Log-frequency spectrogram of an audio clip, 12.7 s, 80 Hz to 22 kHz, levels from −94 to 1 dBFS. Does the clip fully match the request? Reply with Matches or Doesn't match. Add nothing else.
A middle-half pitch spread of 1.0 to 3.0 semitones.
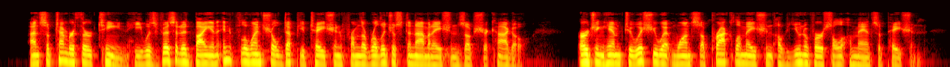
Matches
